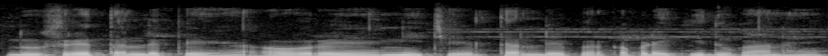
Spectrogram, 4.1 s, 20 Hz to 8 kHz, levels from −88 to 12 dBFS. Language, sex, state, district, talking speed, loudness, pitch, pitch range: Hindi, male, Maharashtra, Washim, 175 wpm, -18 LUFS, 115 Hz, 110-115 Hz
